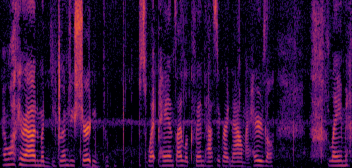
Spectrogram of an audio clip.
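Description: Walking outside with a handheld camera, a young adult woman vlogs in a rambling, scatterbrained, giggly way. Her voice is fairly high and bright, and the low-quality recording carries some hiss or hum.

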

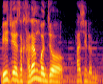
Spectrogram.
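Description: A man's voice: a little high, lively intonation, normal speed, soft background music. A man in his fifties, a pastor, conducting a casual conversational interview indoors with a handheld phone as microphone. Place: indoor hotel lobby lounge.

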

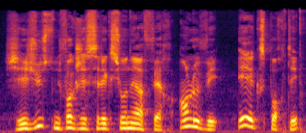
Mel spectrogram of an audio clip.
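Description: A man with a slightly high, husky voice narrates a screen-recorded software tutorial. He talks in a relaxed, chatty way, filling pauses with little interjections as he works. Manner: relaxed, chatty, with frequent "hop" and "voilà". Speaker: computer tutorial host.

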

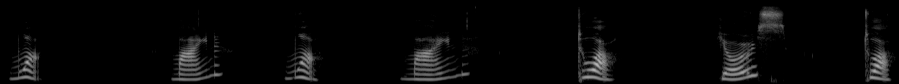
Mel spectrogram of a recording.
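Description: A woman with a Mauritian accent teaching vocabulary as a scripted drill, saying each word deliberately and repeating it. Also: sits high, pushed and bright, dry recording, clean studio sound. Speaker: language teacher.

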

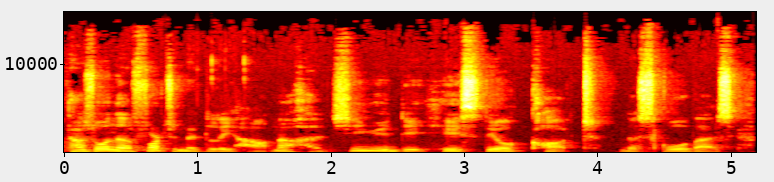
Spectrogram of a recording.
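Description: A man's voice: low-pitched, a little mellow, slightly rough. A man, teaching English vocabulary patiently and step by step, with many fillers. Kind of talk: vocabulary lesson.

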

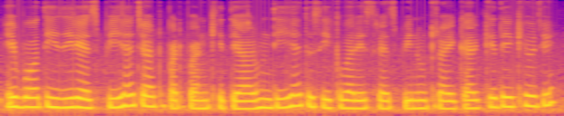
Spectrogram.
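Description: A woman with a Punjabi accent narrates a home recipe in calm, steady steps. Her voice is very dark and mellow, sitting slightly high, with a flat, even delivery. A faint hiss of noise sits behind her. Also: brisk, poor audio. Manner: calm step-by-step instruction. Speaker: cooking channel host. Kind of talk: cooking tutorial narration.

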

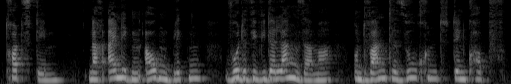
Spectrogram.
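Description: A woman author narrating her own fantasy novel in a calm, measured storytelling manner. She reads slowly and evenly in a mid-pitched voice. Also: husky.

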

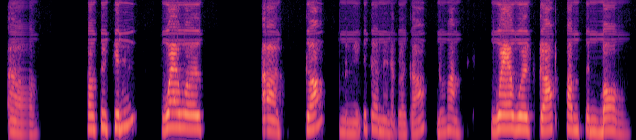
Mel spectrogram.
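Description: A woman with a Southern Vietnamese accent teaches an English exam-prep lesson, moving patiently step by step and using soft fillers. Her pitch is medium, and there is no room sound.

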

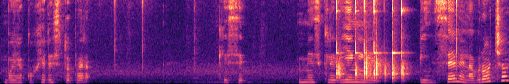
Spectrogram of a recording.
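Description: A middle-aged woman with a medium-pitched voice speaks slowly and pauses often as she calmly demonstrates mixing powders, one step at a time. This casual makeup tutorial is shot from above her home table. Heavy background noise includes clinking spoons, bowls and dishes.

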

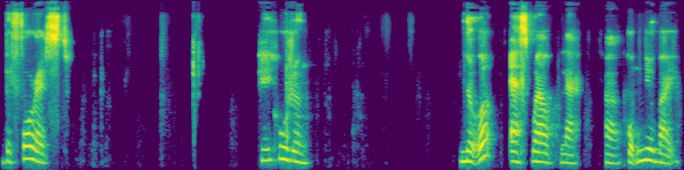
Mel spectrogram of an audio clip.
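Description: Woman teacher, slow and patient, breathy voice, repeats words to drill pronunciation. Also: mid-range voice, a little mellow, low-quality recording. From Vietnam. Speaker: English teacher. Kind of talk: bilingual language lesson.

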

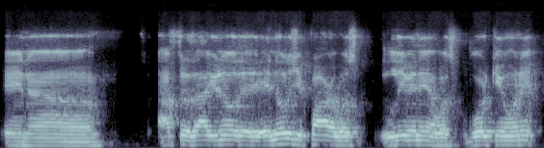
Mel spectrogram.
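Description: Podcast guest: man from El Salvador, deep voice, easygoing and rambling, muffled lo-fi recording. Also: normal speed, slight background noise. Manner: relaxed, rambling, many fillers. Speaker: winemaker guest. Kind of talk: casual podcast interview. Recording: dull lo-fi audio.

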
